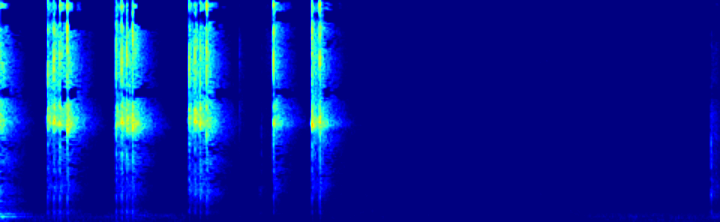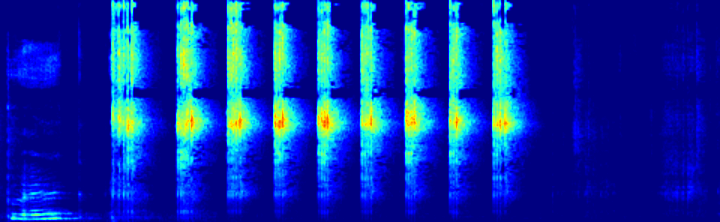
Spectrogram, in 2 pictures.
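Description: Twist-up click mechanism of a pen-style cushion lip tint applicator, turned click by click to push the tint up to the brush tip. There are two runs of even clicks, about three a second, with a pause between them and a brief hum in that pause.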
